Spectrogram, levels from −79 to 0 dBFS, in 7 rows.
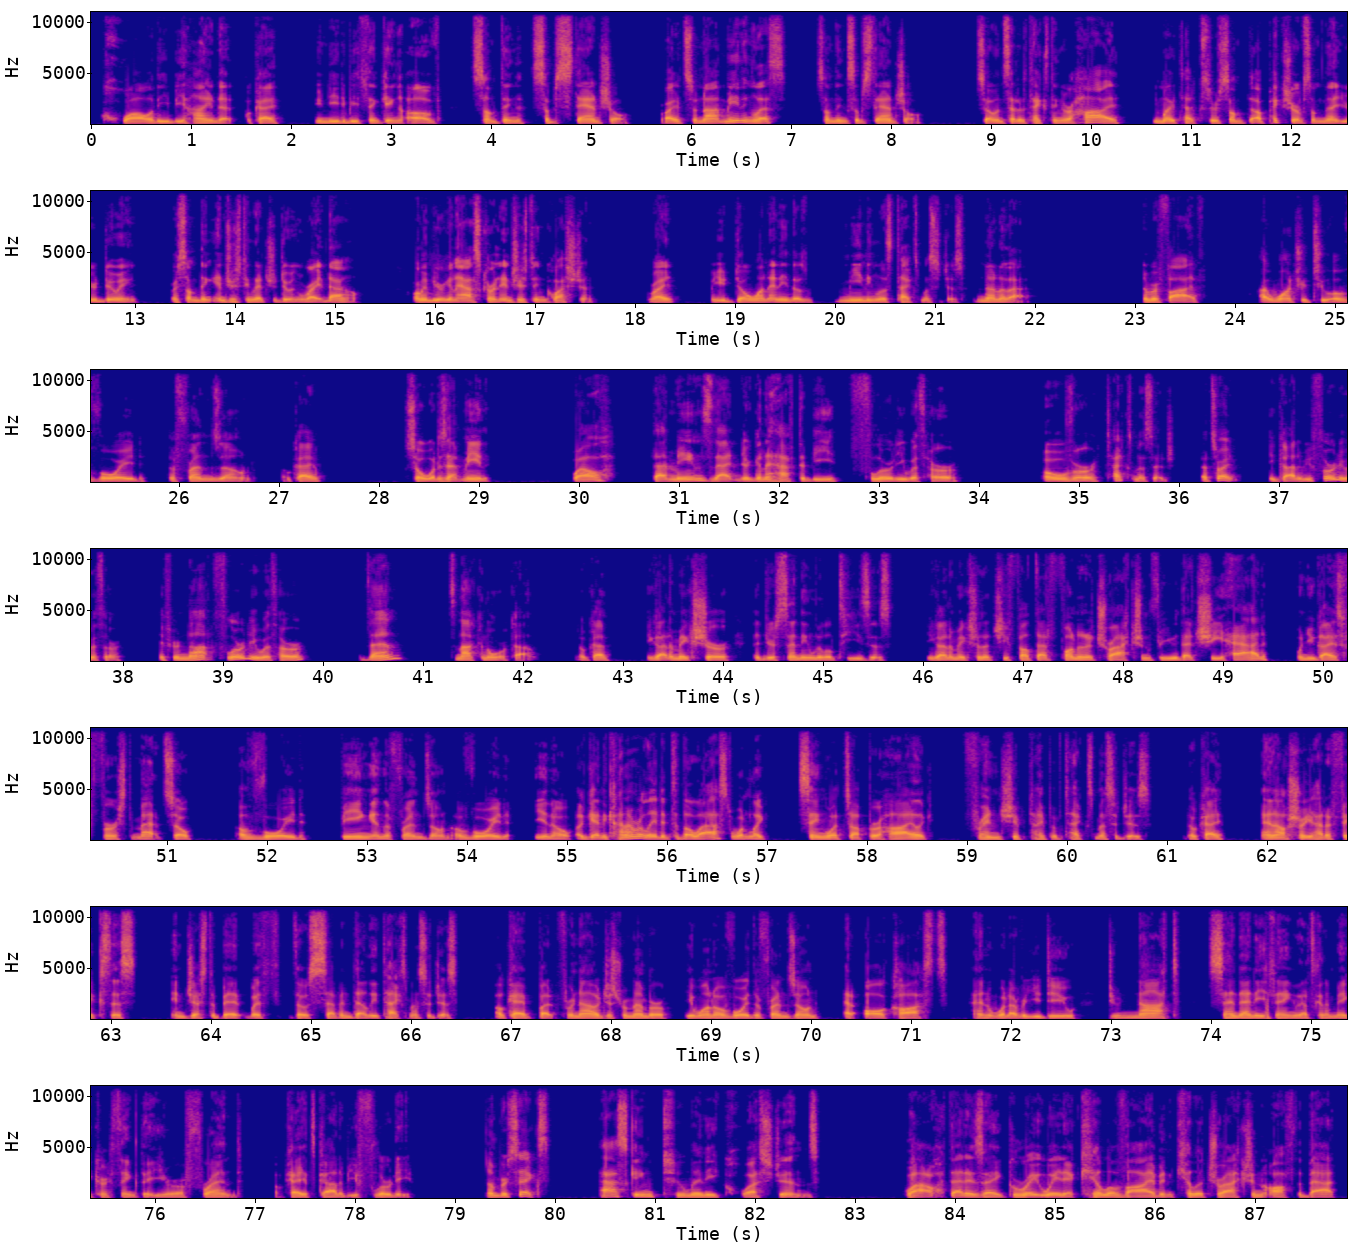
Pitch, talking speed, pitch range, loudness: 100 Hz, 180 wpm, 90-110 Hz, -20 LUFS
